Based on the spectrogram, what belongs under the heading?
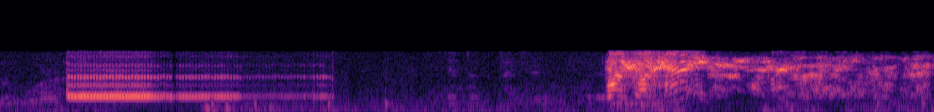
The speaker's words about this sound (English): Well, just call his cell phone. All right, I'm calling him now.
